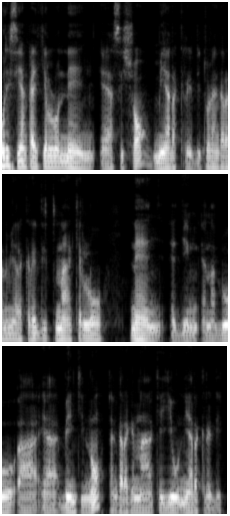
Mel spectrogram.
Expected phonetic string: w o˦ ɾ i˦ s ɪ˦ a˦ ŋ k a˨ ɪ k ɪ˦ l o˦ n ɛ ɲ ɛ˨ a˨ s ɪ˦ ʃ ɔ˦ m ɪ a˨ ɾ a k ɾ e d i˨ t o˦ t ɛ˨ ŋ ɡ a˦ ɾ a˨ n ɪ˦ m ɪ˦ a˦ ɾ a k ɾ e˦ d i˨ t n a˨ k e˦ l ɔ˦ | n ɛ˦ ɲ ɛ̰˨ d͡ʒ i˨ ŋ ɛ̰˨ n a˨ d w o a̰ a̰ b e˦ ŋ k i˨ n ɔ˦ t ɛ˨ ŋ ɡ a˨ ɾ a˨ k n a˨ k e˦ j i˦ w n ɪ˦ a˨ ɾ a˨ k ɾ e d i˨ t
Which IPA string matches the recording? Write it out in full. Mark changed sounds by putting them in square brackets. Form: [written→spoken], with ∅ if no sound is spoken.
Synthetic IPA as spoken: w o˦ ɾ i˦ s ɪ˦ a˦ ŋ k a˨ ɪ k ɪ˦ l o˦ n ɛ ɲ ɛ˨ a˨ s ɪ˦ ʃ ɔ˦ m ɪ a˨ ɾ a k ɾ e d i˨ t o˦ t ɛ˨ ŋ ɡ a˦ ɾ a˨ n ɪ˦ m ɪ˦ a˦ ɾ a k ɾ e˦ d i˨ t n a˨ k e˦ l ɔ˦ | n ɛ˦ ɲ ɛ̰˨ d͡ʒ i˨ ŋ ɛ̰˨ n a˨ d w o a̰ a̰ b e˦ ŋ k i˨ n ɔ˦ t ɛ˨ ŋ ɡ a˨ ɾ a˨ k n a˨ k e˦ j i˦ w n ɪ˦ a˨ ɾ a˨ k ɾ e d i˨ t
